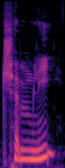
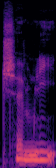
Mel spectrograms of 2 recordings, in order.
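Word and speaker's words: Cholmondeley: qui s'appelle rose et elle est marquise de chumly et ça s'écrit Chol Mel et ça fait les chou gras de tous les le show américains depuis 3 semaines parce que ça s'écrit Chol m la et ça se dit chumly et ils disent mais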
